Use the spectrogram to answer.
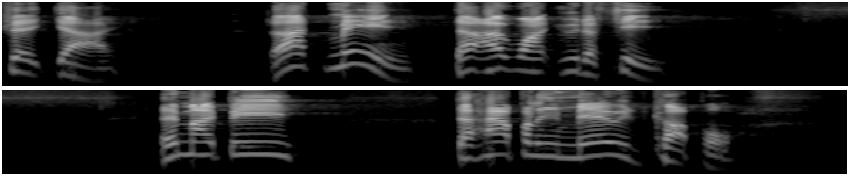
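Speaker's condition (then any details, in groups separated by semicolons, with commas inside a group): Deafness; 80% deaf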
